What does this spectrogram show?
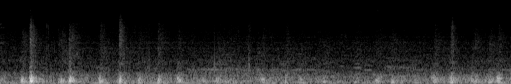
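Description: DEMU train coach in motion, heard from its open doorway: a low running rumble with irregular knocks and clacks of the wheels and rattling coach body.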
